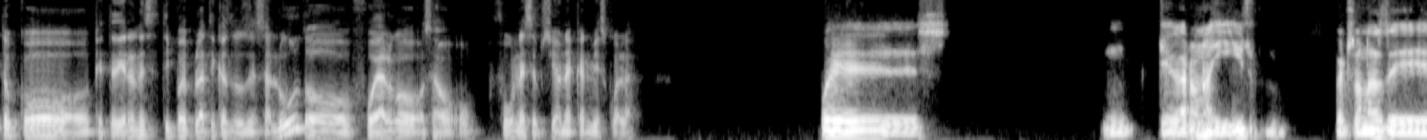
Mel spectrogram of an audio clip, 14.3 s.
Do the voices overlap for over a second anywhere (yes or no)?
no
